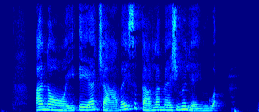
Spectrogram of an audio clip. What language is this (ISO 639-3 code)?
lij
